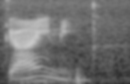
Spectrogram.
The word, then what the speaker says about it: Guiney: So the first batter steps in, and it seems I slightly mispronounced his name. It's, judging by the calls from the dugout as they cheer on their teammate, his last name is Guiney.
